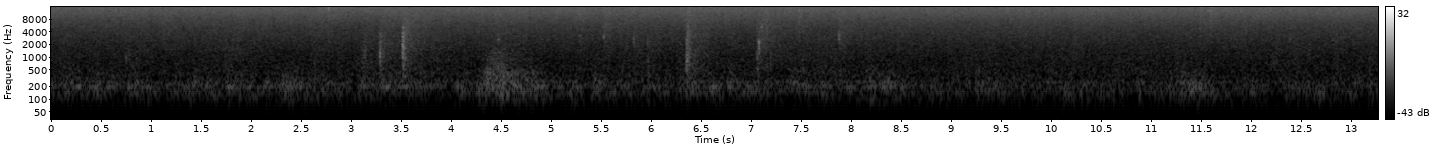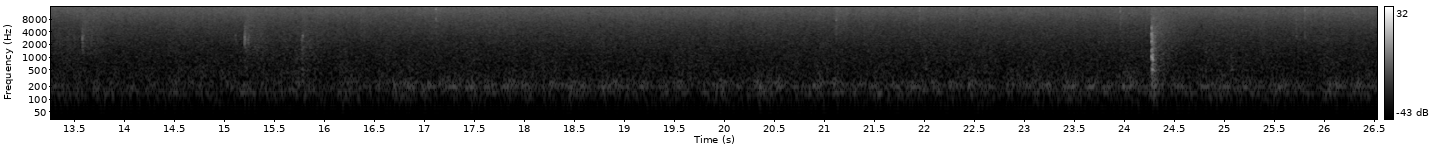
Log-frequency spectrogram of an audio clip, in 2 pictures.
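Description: A low engine hum drones steadily.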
